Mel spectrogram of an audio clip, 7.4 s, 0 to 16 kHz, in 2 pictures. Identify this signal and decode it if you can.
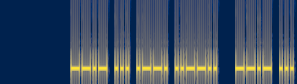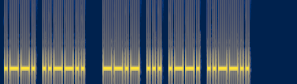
Morse code, heard as a keyed tone, about 34 wpm, 700 Hz. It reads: QSP? QSP? QSP?
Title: Q-Codes Repeated 3x 35wpm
